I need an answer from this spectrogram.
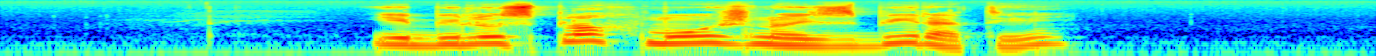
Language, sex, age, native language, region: Slovenian, female, 30-49, Slovenian, Central Slovenia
